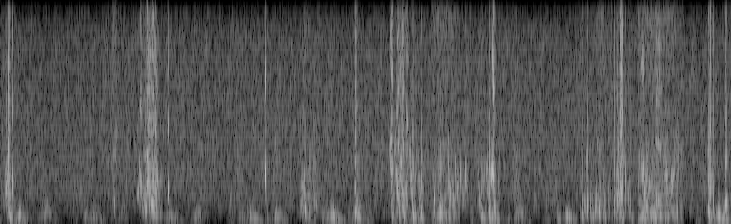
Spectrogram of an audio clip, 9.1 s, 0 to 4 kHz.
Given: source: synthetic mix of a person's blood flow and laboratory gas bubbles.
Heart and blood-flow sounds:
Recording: Doppler ultrasound of blood flow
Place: precordium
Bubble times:
0.04-0.20 s: bubbles
1.39-1.48 s: bubbles
1.69-2.14 s: bubbles
3.28-3.35 s: bubbles
3.73-3.97 s: bubbles
4.40-4.52 s: bubbles
4.85-5.32 s: bubbles
5.39-5.85 s: bubbles
5.95-6.26 s: bubbles
7.23-7.92 s: bubbles
7.96-8.55 s: bubbles
8.81-8.95 s: bubbles
9.02-9.13 s: bubbles
From the record:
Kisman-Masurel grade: 233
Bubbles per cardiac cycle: several, 3 to 8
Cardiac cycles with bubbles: 50 to 99%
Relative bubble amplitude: loud (0.450 to 0.775)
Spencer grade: 3 (all of the cardiac periods contain showers or single bubble signals, but not dominating or overriding the cardiac motion signals)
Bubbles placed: anywhere in the cardiac cycle

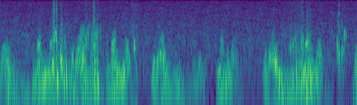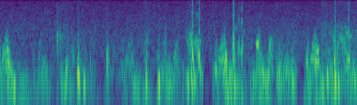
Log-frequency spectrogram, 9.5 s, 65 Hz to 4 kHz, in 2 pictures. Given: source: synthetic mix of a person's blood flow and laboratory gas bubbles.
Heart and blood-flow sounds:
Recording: Doppler ultrasound of blood flow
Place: precordium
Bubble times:
0.66-0.95 s: bubbles
1.06-1.35 s: bubbles
1.75-1.83 s: bubbles
3.84-4.24 s: bubbles
4.47-4.63 s: bubbles
5.50-6.04 s: bubbles
6.17-6.24 s: bubbles
6.67-6.76 s: bubbles
6.86-6.92 s: bubbles
7.23-7.48 s: bubbles
7.83-8.03 s: bubbles
8.42-8.74 s: bubbles
9.04-9.53 s: bubbles
From the record:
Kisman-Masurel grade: 233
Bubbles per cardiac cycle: several, 3 to 8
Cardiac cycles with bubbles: 50 to 99%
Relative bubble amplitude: loud (0.450 to 0.775)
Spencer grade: 3 (all of the cardiac periods contain showers or single bubble signals, but not dominating or overriding the cardiac motion signals)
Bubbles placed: only in the low amplitude regions of the cardiac cycle

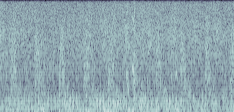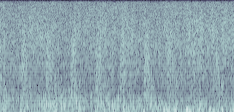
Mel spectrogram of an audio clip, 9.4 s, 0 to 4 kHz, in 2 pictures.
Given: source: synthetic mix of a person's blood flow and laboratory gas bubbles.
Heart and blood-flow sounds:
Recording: Doppler ultrasound of blood flow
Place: subclavian vein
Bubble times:
2.16-2.29 s: bubbles
2.45-3.07 s: bubbles
3.34-3.58 s: bubbles
From the record:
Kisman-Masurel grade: 211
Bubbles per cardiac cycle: several, 3 to 8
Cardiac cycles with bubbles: 1 to 10%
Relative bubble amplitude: barely perceptible (0.100 to 0.250)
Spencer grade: 1 (occasional bubble signal discernible with the cardiac motion signal, with majority of cardiac periods free of bubbles)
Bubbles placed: anywhere in the cardiac cycle

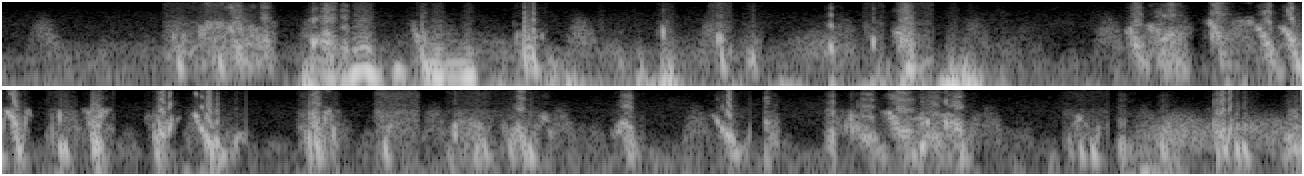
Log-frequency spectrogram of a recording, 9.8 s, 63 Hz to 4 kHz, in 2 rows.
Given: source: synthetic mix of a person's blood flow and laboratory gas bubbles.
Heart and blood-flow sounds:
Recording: Doppler ultrasound of blood flow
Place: subclavian vein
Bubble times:
0.60-1.04 s: bubbles
1.14-1.31 s: bubbles
1.53-1.65 s: bubbles
1.91-2.04 s: bubbles
2.45-2.51 s: bubbles
2.65-2.74 s: bubbles
2.77-2.86 s: bubbles
3.07-3.15 s: bubbles
3.23-3.31 s: bubbles
3.33-3.49 s: bubbles
4.21-4.46 s: bubbles
4.50-4.99 s: bubbles
5.04-5.29 s: bubbles
5.41-5.79 s: bubbles
5.98-6.15 s: bubbles
6.27-6.45 s: bubbles
6.54-6.96 s: bubbles
7.16-7.29 s: bubbles
7.52-7.69 s: bubbles
7.74-7.80 s: bubbles
7.96-8.54 s: bubbles
8.85-9.02 s: bubbles
9.05-9.12 s: bubbles
9.20-9.31 s: bubbles
9.38-9.59 s: bubbles
9.67-9.75 s: bubbles
From the record:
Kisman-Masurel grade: 343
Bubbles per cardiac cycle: rolling drumbeat, 9 or more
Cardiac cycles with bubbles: 100%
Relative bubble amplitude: loud (0.450 to 0.775)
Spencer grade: 3 (all of the cardiac periods contain showers or single bubble signals, but not dominating or overriding the cardiac motion signals)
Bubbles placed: anywhere in the cardiac cycle

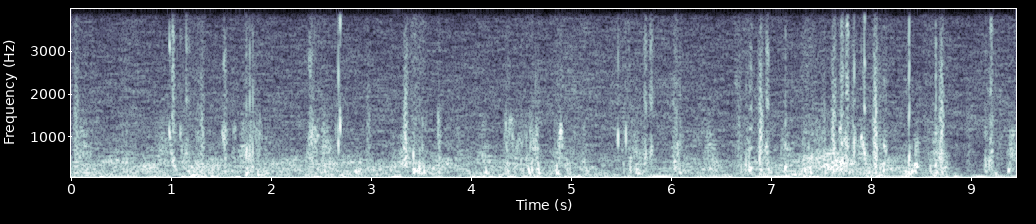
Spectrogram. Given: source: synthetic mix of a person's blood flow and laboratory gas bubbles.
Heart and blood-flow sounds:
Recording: Doppler ultrasound of blood flow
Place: subclavian vein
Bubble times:
0.49-0.65 s: bubbles
0.96-1.30 s: bubbles
1.50-1.67 s: bubbles
1.75-2.04 s: bubbles
2.35-2.58 s: bubbles
2.62-2.92 s: bubbles
3.17-3.25 s: bubbles
3.38-3.58 s: bubbles
3.65-3.73 s: bubbles
4.12-4.21 s: bubbles
4.31-4.74 s: bubbles
4.82-5.04 s: bubbles
5.11-5.19 s: bubbles
5.43-5.84 s: bubbles
6.00-6.21 s: bubbles
6.62-6.88 s: bubbles
6.92-7.02 s: bubbles
7.10-7.19 s: bubbles
7.29-7.61 s: bubbles
7.67-8.16 s: bubbles
8.34-8.43 s: bubbles
8.52-8.77 s: bubbles
9.12-9.29 s: bubbles
9.36-9.44 s: bubbles
From the record:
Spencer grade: 3 (all of the cardiac periods contain showers or single bubble signals, but not dominating or overriding the cardiac motion signals)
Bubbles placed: anywhere in the cardiac cycle

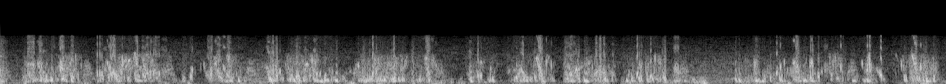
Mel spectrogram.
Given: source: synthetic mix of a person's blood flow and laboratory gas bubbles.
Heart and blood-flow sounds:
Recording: Doppler ultrasound of blood flow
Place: subclavian vein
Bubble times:
0.00-0.09 s: bubbles
0.20-0.86 s: bubbles
0.94-1.72 s: bubbles
1.81-2.48 s: bubbles
2.64-4.09 s: bubbles
4.13-4.38 s: bubbles
4.64-4.98 s: bubbles
5.06-5.56 s: bubbles
5.63-6.18 s: bubbles
6.23-6.89 s: bubbles
7.31-8.44 s: bubbles
8.50-8.85 s: bubbles
8.93-9.40 s: bubbles
From the record:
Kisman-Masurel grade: 444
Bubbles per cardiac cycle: continuous sound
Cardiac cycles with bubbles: 100%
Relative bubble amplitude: maximal (0.775 to 0.999)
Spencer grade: 4 (maximum detectable bubble signal sounding continuously throughout systole and diastole of every cardiac period, and overriding the amplitude of the normal cardiac signals)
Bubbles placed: anywhere in the cardiac cycle

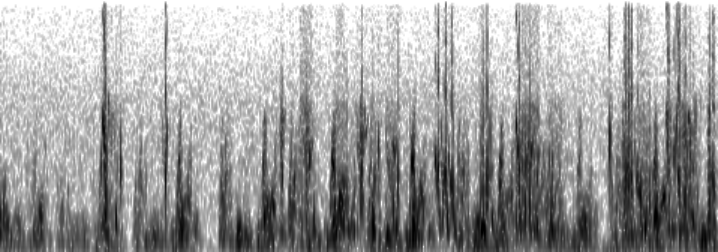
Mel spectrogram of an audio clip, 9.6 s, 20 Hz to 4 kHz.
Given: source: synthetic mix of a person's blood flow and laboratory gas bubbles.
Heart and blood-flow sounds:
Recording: Doppler ultrasound of blood flow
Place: precordium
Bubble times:
0.00-0.08 s: bubbles
1.32-1.66 s: bubbles
2.15-2.27 s: bubbles
3.73-3.81 s: bubbles
3.85-3.92 s: bubbles
3.99-4.24 s: bubbles
4.47-5.10 s: bubbles
5.14-5.35 s: bubbles
5.77-6.12 s: bubbles
6.34-6.62 s: bubbles
6.85-7.21 s: bubbles
7.29-7.51 s: bubbles
8.11-8.19 s: bubbles
8.27-8.71 s: bubbles
8.88-9.36 s: bubbles
9.42-9.58 s: bubbles
From the record:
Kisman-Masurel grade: 233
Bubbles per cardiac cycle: several, 3 to 8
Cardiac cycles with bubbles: 50 to 99%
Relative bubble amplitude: loud (0.450 to 0.775)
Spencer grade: 3 (all of the cardiac periods contain showers or single bubble signals, but not dominating or overriding the cardiac motion signals)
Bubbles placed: only in the low amplitude regions of the cardiac cycle

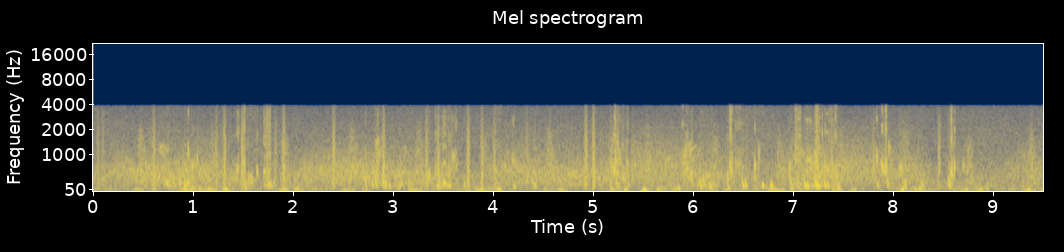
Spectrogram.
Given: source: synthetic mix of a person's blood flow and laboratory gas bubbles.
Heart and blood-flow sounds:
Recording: Doppler ultrasound of blood flow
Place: subclavian vein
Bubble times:
0.57-1.07 s: bubbles
1.42-2.04 s: bubbles
2.70-3.02 s: bubbles
3.04-3.23 s: bubbles
3.35-3.65 s: bubbles
3.69-3.75 s: bubbles
4.00-4.09 s: bubbles
4.16-4.47 s: bubbles
5.14-5.39 s: bubbles
5.70-6.25 s: bubbles
6.31-6.75 s: bubbles
6.93-7.49 s: bubbles
7.76-7.99 s: bubbles
8.04-8.18 s: bubbles
8.28-8.33 s: bubbles
8.52-8.65 s: bubbles
8.68-8.73 s: bubbles
From the record:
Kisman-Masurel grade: 232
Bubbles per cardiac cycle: several, 3 to 8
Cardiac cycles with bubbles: 50 to 99%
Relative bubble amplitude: moderate (0.250 to 0.450)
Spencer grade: 3 (all of the cardiac periods contain showers or single bubble signals, but not dominating or overriding the cardiac motion signals)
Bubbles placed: anywhere in the cardiac cycle

